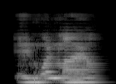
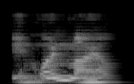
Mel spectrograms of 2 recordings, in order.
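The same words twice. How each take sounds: The two takes are said the same way.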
